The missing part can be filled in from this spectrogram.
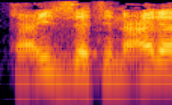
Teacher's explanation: تنوين كسر جاء بعده العين إظهار حلقي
